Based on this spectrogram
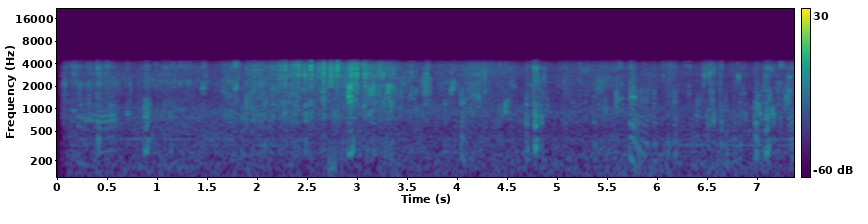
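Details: Ducks at a pond, a flock giving overlapping nasal quacks and chatter throughout, busiest in the middle, with no other clear sounds.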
